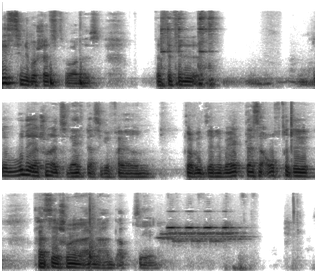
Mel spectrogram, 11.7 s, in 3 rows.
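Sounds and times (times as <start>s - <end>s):
speech: 0.0s - 2.8s, 3.9s - 9.9s
phone ringtone in high-pitched electronic pulses: 9.8s - 11.0s.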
